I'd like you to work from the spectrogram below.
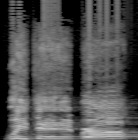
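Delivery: high, loud celebration; pumped-up hollering; unrestrained excitement. Acted. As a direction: cheer like you just won with your bro. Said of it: "A, do what I wanna do".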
